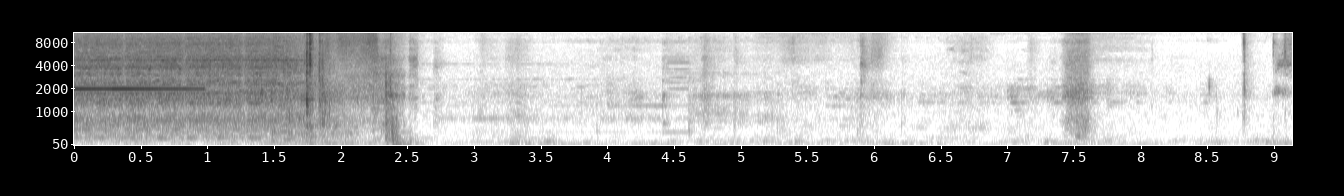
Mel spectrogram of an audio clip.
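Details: Mitsubishi Outlander 4B12, battery charged overnight to 13.5 V, cranked with a scope on the intake and exhaust cam sensor signal wires: steady, even cranking about two seconds with no firing; cam and crank signals look clean, cause still unknown.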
